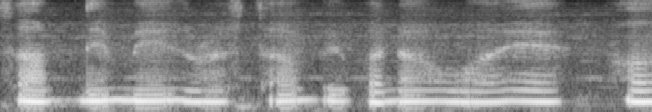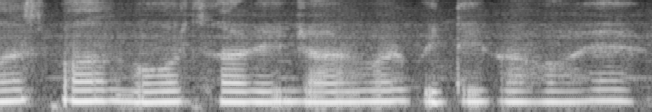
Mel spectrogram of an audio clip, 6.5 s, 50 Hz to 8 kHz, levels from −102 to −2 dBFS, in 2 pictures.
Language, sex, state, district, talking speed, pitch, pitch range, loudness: Hindi, female, Arunachal Pradesh, Lower Dibang Valley, 145 wpm, 255 Hz, 245-265 Hz, -16 LUFS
